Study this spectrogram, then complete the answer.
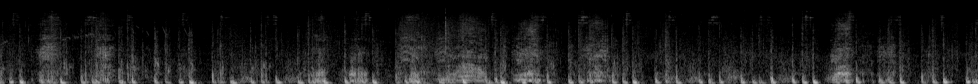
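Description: Horse hooves pound rapidly on the ground.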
